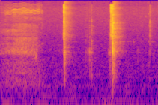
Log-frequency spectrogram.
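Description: The bail arm of a Daiwa Exist spinning reel snaps over in two crisp, sharp clicks, close and fairly quiet, with a faint rustle before them.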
